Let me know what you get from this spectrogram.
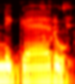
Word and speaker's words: Nigér: jak to ukazuje to povstání v Nigeru. V žádném Nigéru. Povšimněte si, ti, kteří to vyslovují Niger, ti drží vztyčený prostředníček v kapse. To je zvyk ze sovětských dob vyslovovat na západní způsob.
